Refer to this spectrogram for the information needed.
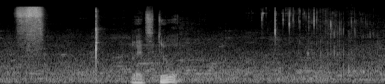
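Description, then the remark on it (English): A short fizzy hiss of a bottle being opened, followed by a few clinks and faint splashing drips of liquid being poured, with a man briefly speaking over it. “Sit back, relax, pop a bottle.”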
